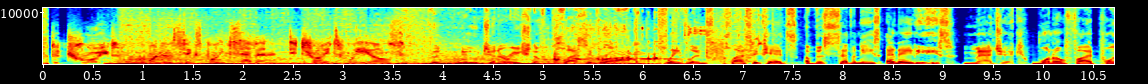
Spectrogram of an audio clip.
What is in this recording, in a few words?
radio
